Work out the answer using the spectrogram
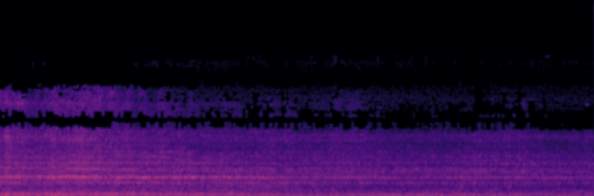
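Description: Freight train of tank cars and covered hoppers rolling past: a steady rumble of wheels on rail, growing gradually quieter over the second half.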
